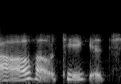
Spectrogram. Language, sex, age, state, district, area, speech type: Odia, female, 45-60, Odisha, Sundergarh, rural, conversation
